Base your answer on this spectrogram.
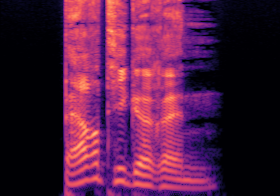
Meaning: inflection of bärtig: 1. strong genitive masculine/neuter singular comparative degree 2. weak/mixed genitive/dative all-gender singular comparative degree
- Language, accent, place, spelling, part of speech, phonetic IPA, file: German, Germany, Berlin, bärtigeren, adjective, [ˈbɛːɐ̯tɪɡəʁən], De-bärtigeren.ogg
